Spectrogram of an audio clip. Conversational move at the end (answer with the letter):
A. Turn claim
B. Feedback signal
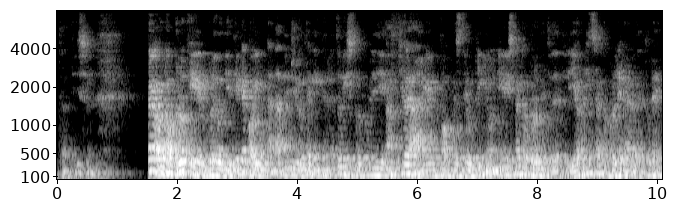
B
